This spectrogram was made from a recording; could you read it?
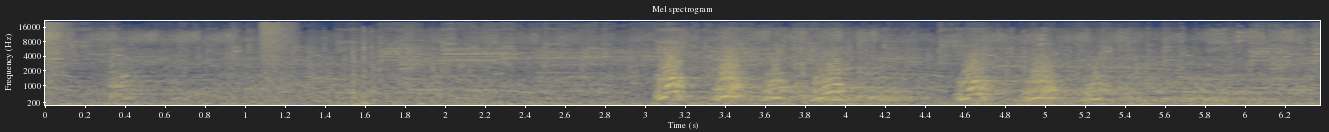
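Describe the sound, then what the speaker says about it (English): War dogs in Total War: Rome Remastered bark and yelp in two clustered bursts of several barks each over battle ambience. "War dogs! Charge!"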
